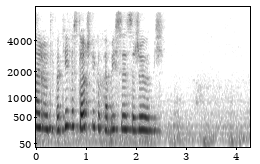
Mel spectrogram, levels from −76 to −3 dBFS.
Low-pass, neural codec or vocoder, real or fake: 7.2 kHz; codec, 24 kHz, 0.9 kbps, WavTokenizer, medium speech release version 1; fake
